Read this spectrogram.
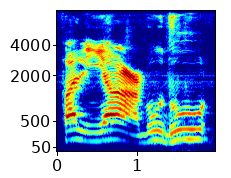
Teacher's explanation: on the ayn we make tawassut, like the moderation sound of ayn.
